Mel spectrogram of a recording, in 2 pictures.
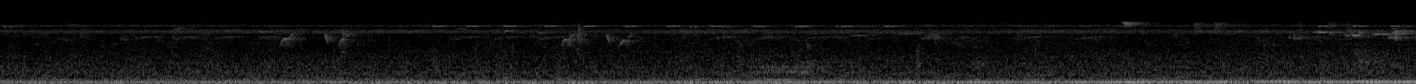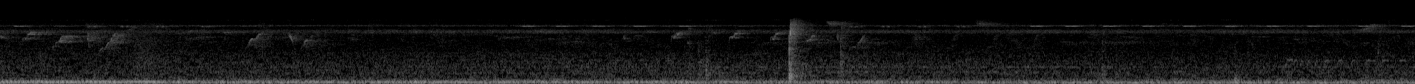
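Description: Steady high-pitched insect trilling, one strand pulsing rapidly, over a low rumble, with scattered short chirps and a single sharp click a little after the twenty-second mark.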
